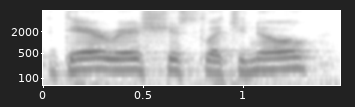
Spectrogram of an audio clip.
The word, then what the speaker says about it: Derich: My name is not Derich. My name is Derich with an H at the end.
